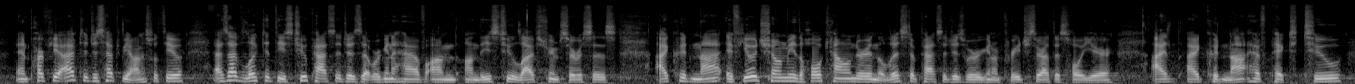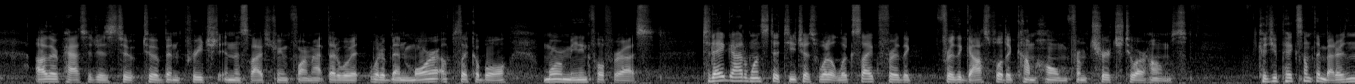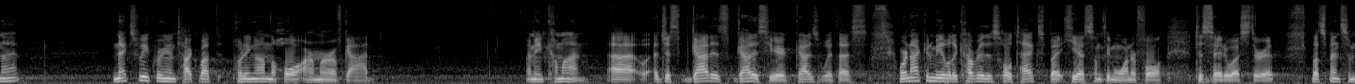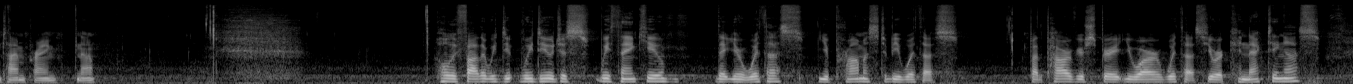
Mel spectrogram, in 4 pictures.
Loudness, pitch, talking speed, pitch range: -25 LUFS, 125 Hz, 230 wpm, 110-140 Hz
